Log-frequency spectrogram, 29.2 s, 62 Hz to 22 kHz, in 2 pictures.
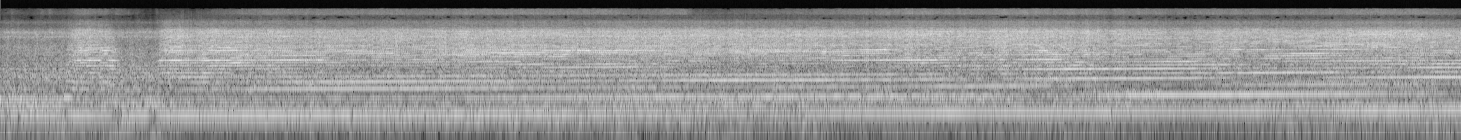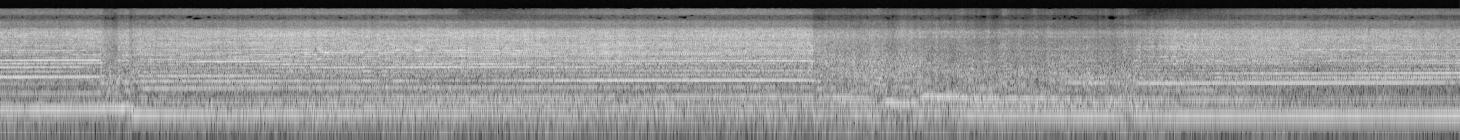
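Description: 1991 Honda Civic's D16 four-cylinder race engine at full throttle, heard from inside the stripped cabin with road and wind noise. Its pitch climbs slowly, drops suddenly about halfway through as it shifts up, and then dips briefly and recovers near the end.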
